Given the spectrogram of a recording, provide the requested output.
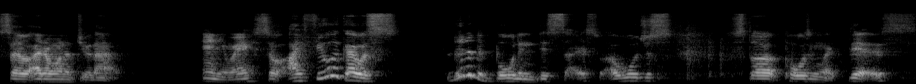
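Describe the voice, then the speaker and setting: Talking at a fairly slow pace, a man shows big swings in loudness. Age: 20s. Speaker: vlogger. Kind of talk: casual monologue. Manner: halting.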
